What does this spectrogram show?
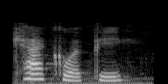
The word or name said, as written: cacoepistic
